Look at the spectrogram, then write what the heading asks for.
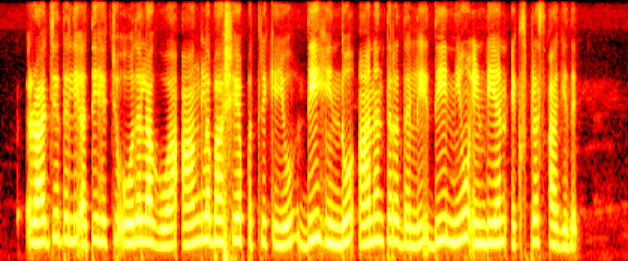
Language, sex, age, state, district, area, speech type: Kannada, female, 18-30, Karnataka, Shimoga, rural, read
